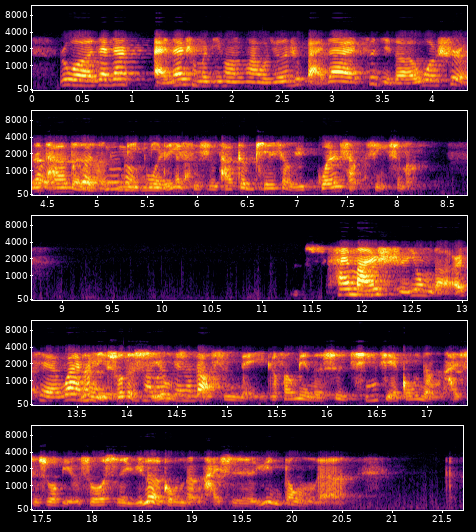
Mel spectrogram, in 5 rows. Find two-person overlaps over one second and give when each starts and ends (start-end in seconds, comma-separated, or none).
4.3-5.9, 13.5-14.9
